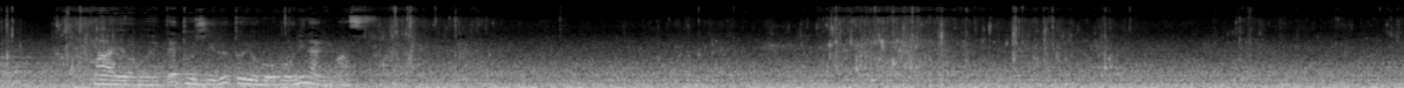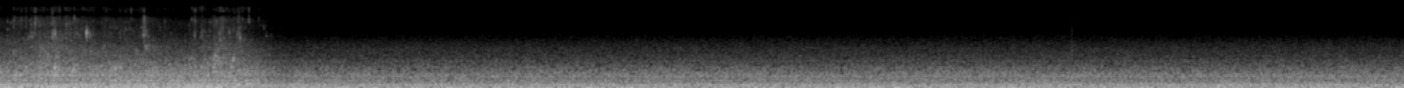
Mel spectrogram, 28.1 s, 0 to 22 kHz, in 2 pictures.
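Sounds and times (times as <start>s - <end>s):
water sloshing and splashing: 0.0s - 16.9s
steady low hum: 0.0s - 28.0s.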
